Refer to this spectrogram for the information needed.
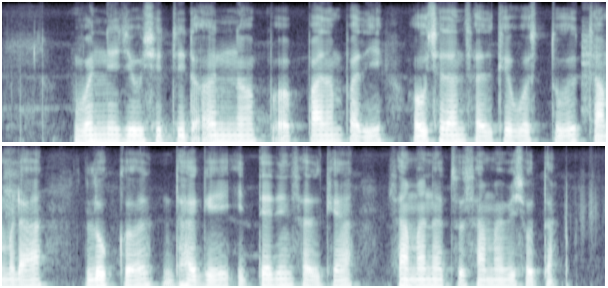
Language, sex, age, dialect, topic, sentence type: Marathi, male, 18-24, Southern Konkan, agriculture, statement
